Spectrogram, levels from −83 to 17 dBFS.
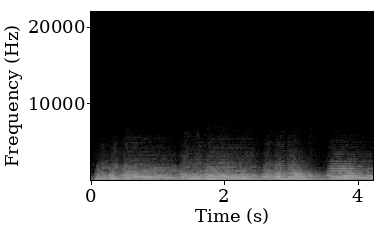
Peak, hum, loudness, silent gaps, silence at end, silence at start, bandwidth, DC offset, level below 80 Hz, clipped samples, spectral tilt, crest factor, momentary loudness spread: -12 dBFS; none; -26 LUFS; none; 0 s; 0 s; 6 kHz; under 0.1%; -52 dBFS; under 0.1%; -10 dB/octave; 14 dB; 4 LU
